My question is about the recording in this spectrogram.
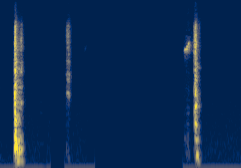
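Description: Short, sharp knocks of hands working a wet paper-mache pulp mass on a concrete floor: a loud one just after the start, a faint one shortly after, and a quick double knock at the end.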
